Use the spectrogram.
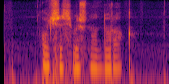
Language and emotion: Russian, sad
